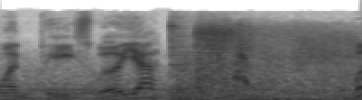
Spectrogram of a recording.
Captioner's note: crashing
